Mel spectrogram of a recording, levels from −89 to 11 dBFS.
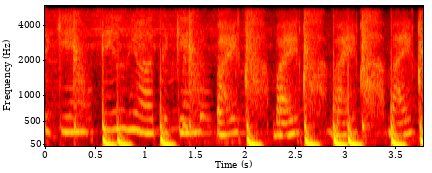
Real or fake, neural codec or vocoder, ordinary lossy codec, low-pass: real; none; none; 5.4 kHz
